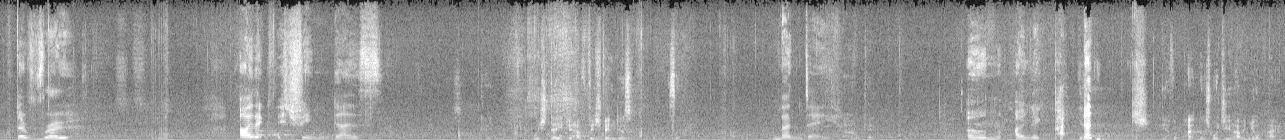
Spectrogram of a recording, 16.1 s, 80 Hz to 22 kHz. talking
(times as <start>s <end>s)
0.2s 1.0s, 2.7s 4.7s, 9.7s 10.5s, 12.1s 16.0s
